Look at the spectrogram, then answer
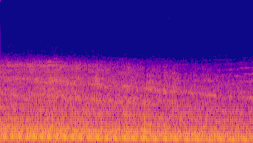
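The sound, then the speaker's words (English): The engine of a gleaming black car, the Black Beauty, rumbles steadily, a low, even motor drone that holds at a constant level as the car rolls to a halt in the alley behind Kane's apartment house, with no voices. “Soon the gleaming black car was stopping in the alley behind Kane's apartment house.”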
